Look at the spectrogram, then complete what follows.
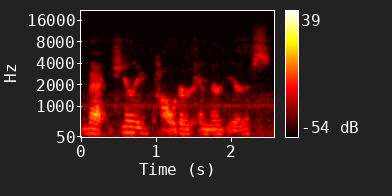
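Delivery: usual speaking voice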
